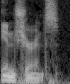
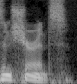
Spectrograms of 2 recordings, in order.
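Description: First: The stress is on the first syllable. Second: The stress is on the second syllable. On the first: The speaker calls it wrong. "Oklahomans put the emphasis on the first syllable" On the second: The speaker calls it right. "The word is insurance"

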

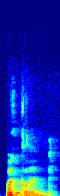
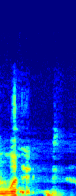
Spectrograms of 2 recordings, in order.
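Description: First: The last vowel falls between u and i. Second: The last vowel is a clear i sound. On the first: "that gray area between a U and an I" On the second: "it's not Lind"

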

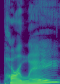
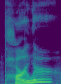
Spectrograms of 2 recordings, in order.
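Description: First: The name ends with an 'ay' sound. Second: The name ends with an 'er' sound. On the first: "They really wanted it to be Parlay" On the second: "it's Parler"

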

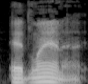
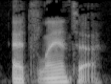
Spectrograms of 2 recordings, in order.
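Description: First: The T softens, like Southern 'Adlanna'. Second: The middle T is crisp and formal.

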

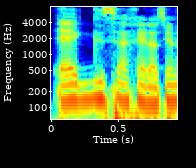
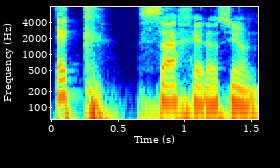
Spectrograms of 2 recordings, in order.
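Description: First: The x is said with an 'egg'-like sound. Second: The x is said with a 'ks' sound. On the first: The speaker calls it wrong. "Exageración está mal" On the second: The speaker calls it right. "Es exa"

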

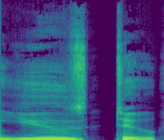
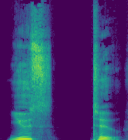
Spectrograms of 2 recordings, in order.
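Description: First: The consonant before 'to' is a buzzing z. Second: The consonant before 'to' is a hissing s. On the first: "Use, that z is voiced" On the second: "you say use to"

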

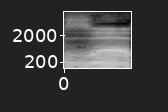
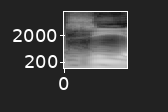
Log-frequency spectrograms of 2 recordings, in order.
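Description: First: The letter is said as 'zed'. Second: The letter is said as 'zee'. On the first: "it's Z" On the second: "a guy from England saying it's not Z"

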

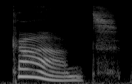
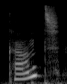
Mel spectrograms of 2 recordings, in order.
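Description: First: The vowel is long. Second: The vowel is short. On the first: The speaker calls it right. "It's a long sound" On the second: The speaker calls it wrong. "Don't say short can't"

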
